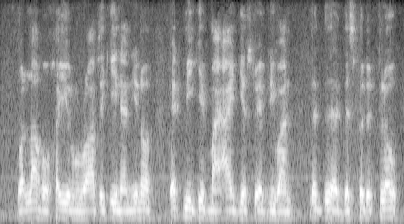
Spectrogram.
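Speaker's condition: No condition

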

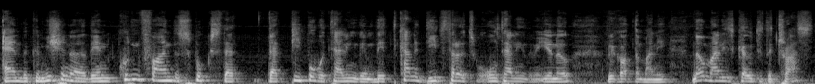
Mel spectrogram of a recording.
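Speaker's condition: No condition

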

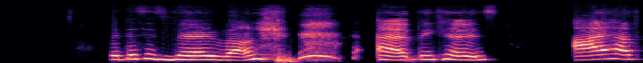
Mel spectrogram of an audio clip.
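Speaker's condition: Cerebral palsy; congenital

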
